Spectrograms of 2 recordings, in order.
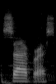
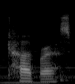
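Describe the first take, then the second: First: The name begins with a soft S sound. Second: The name begins with a hard K sound. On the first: "does he pronounce it Cerberus" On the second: "at the time the language had no uh, soft C sounds, so Cerberus is uh, technically pronounced Kerberos"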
